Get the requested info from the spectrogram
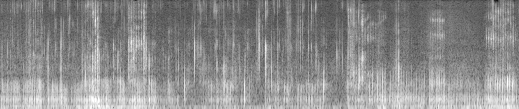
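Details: Kitten purring under frequent sharp clicks and rustling handling noises; the soft low rumble keeps going throughout.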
